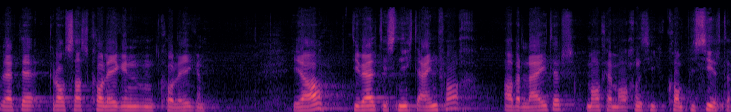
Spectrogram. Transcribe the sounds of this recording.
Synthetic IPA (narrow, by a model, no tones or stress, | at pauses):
vɛːteɡ̥ʁoːsaskʰɔleːɡɪnənʊntkʰɔleːɡən | jaːd̥iːvɛltɪstnɪçtaɪnfaχ | ʔaːbəlaɪdəɾmançəmaχən̩ziːkʰɔmplit͡siːtə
